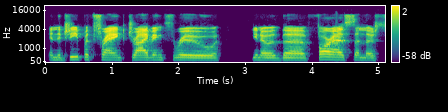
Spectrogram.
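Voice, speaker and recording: A woman's voice: low voice, bright, forceful tone, clear, resonant tone. A woman interviewer asking questions hesitantly, with many fillers and restarts.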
